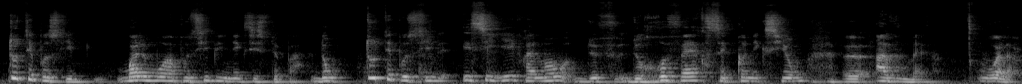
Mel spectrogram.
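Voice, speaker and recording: A man giving a casual monthly tarot-style forecast, talking slowly with many fillers and repeated words. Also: on the high side, warm tone. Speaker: psychic card reader. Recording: echoey room, faint noise.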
